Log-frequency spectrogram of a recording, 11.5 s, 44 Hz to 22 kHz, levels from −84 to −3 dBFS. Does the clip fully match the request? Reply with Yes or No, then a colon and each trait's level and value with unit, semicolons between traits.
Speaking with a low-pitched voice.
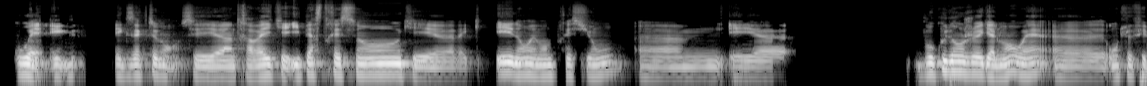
Yes: low, 105 Hz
